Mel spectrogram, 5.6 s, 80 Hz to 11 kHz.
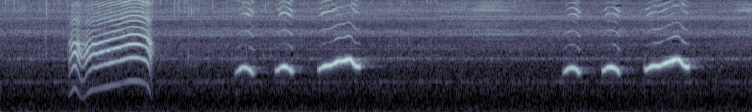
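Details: Female laughingthrush in song on 13 August 2021: one drawn-out raspy rising note, followed by two groups of three clear whistles, each group ending on a longer upward-curving note.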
